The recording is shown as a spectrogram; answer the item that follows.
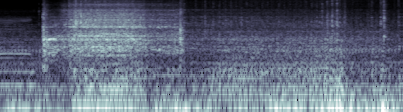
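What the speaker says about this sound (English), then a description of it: "Let it idle once it starts." A Nissan car engine cranks and catches, then settles into a rough idle, loud and close, with voices talking around it.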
